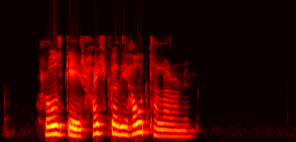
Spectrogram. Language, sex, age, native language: Icelandic, male, 11, Icelandic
